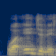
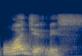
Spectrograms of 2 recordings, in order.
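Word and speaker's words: واجلس: bawahnya ini ini bacanyaalah ijlis kalau kemasukan wa Jadi bukan waijlis tapi wajlis unzur ya Aki kalau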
